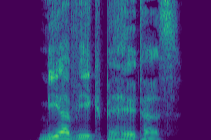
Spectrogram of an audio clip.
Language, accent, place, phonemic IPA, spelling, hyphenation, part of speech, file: German, Germany, Berlin, /ˈmeːɐ̯veːkbəˌhɛltɐs/, Mehrwegbehälters, Mehr‧weg‧be‧häl‧ters, noun, De-Mehrwegbehälters.ogg
- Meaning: genitive singular of Mehrwegbehälter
